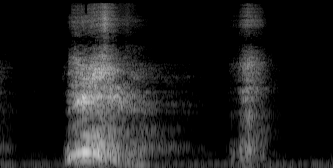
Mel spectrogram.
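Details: Male sneezing: one loud, forceful sneeze followed by a smaller second sneeze, with a faint background hum.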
